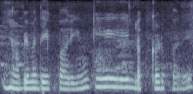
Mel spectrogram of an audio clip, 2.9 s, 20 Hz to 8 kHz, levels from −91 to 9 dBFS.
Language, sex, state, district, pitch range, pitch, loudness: Hindi, female, Haryana, Jhajjar, 200-250 Hz, 210 Hz, -16 LUFS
